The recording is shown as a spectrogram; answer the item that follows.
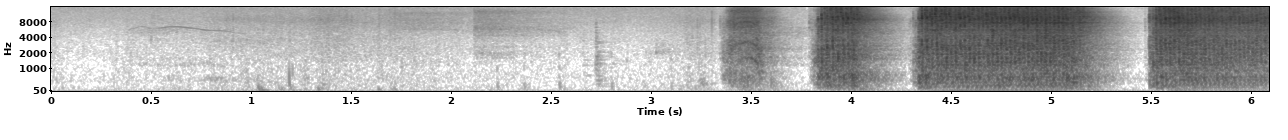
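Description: Cordless impact driver driving a lag screw through the garage-door track into the wood frame. It runs in several short bursts over the second half, the longest about a second.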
